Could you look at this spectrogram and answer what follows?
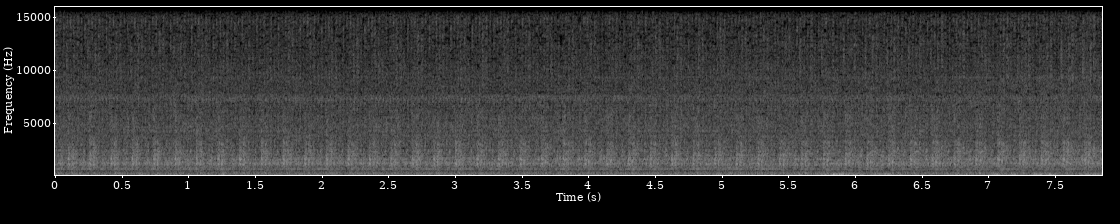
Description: the ticking noise of this M52B25 engine fades away when opening the oil filler cap. e.g. releasing the crankcase vacuüm.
